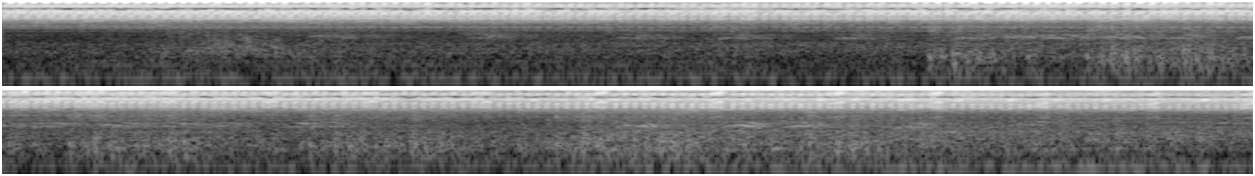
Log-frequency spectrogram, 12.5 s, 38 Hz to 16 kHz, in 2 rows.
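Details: Cicadas in Japan in summer 2022: a dense, steady high-pitched drone fills the whole clip without pause, with faint rustling and low background noise underneath.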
